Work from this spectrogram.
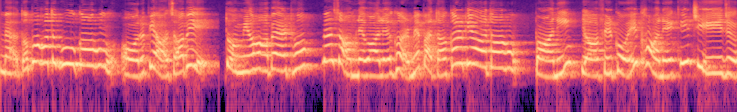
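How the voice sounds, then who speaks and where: An extremely high-pitched cartoonish character voice at a fairly slow pace. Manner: sly, self-serving.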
